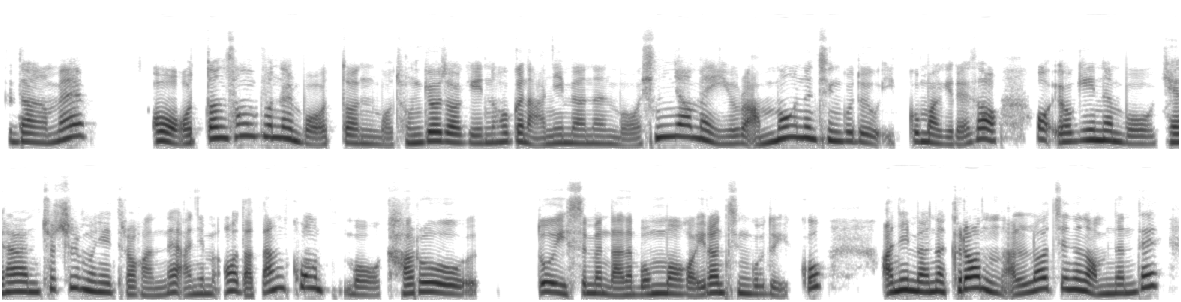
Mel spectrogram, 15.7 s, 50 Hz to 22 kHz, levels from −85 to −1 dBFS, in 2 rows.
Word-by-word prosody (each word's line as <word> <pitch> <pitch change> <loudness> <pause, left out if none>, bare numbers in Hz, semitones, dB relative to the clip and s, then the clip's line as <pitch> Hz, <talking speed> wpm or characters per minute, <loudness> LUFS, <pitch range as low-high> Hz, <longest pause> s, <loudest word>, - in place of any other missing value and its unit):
그다음에 200 - 0 0.4
어 215 - +4
어떤 195 - +2
성분을 305 -4 0
뭐 155 -8 -2
어떤 160 +1 -5
뭐 130 -2 -11
종교적인 180 -1 0
혹은 195 +1 -1
아니면은 160 +1 -5
뭐 125 -2 -10
신념의 280 - +1
이유로 160 +2 -4
안 175 +6 -1
먹는 275 +1 +4
친구도 205 -6 -1
있고 200 - -7
막 175 -5 0
이래서 220 - 0 0.2
"어 250 - +1
여기는 220 +2 +3
뭐 155 -2 -5
계란 215 +3 +2
추출물이 265 -4 0
들어갔네.'" 155 +1 -5
아니면 175 +3 -5
"어 240 +2 +2
나 - - -2
땅콩 280 +5 0 0.2
뭐 155 -2 -5
가루도 205 +1 0
있으면 185 0 -2
나는 145 +1 -1
못 165 - -1
먹어." 175 -5 0
이런 195 +6 +2
친구도 175 -4 -4
있고 300 - -4 0.4
아니면은 230 0 +6
그런 255 -3 +5
알러지는 260 - +2
없는데 190 - +1
195 Hz, 370 characters per minute, -24 LUFS, 170-245 Hz, 0.4 s, 아니면은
